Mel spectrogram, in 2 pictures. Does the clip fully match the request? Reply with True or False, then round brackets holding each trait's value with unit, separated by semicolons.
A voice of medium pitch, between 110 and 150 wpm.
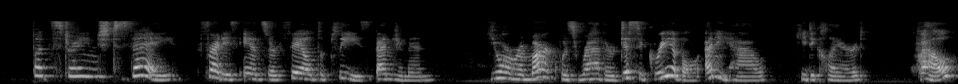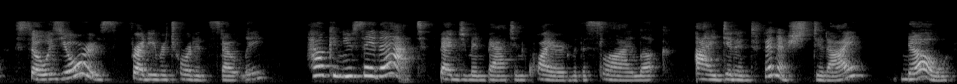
False (225 Hz; 140 wpm)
